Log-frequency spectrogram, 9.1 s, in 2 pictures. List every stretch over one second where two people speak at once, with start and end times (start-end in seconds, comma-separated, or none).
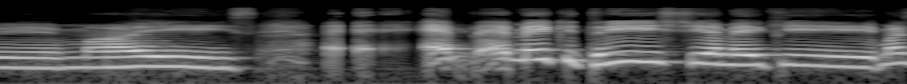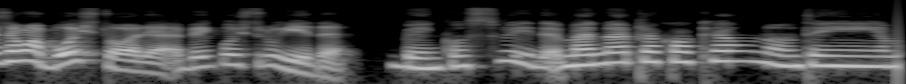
none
